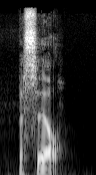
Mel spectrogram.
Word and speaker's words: Basile: I was gonna say, looking at his name, there's no T in it. So I'm going to go ahead and venture. You pronounced it wrong. – I did. Basile. – I don't speak French. So yeah, I'm thinking Bastille Day. That's what was in my head. – Yeah. – Basil. Basil.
